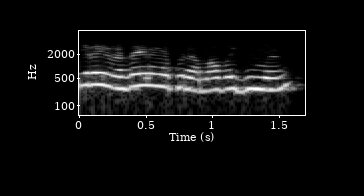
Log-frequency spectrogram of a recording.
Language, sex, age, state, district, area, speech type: Bodo, female, 18-30, Assam, Kokrajhar, rural, conversation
